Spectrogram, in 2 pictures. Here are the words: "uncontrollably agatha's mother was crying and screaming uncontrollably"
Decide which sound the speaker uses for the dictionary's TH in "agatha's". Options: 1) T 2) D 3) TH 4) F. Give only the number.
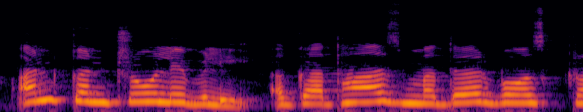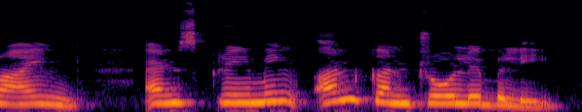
1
